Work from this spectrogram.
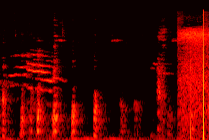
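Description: A chicken clucks close by near rice bait laid in a trap, a run of short rhythmic clucks followed by a sharp flutter or scuffle at the end.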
